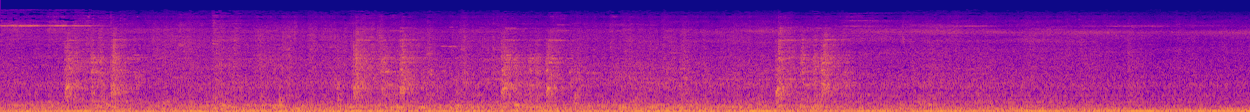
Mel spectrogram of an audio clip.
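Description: Passenger train coaches rolling slowly past: a steady low rumble of the wheels on the rails, with paired clacks as each bogie's wheels cross rail joints, recurring every second or few.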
